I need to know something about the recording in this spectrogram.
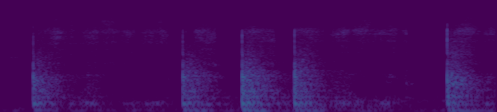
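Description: Chalk scratching on a chalkboard as a word is written: four short strokes.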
